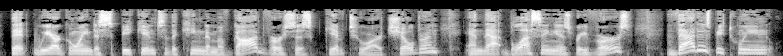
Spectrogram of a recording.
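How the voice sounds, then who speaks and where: A man's voice: on the high side, no echo, studio quality. A man, an attorney, earnestly explaining a faith-based view of estate planning in a preacherly way, often stopping to restart with ums. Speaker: attorney guest.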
